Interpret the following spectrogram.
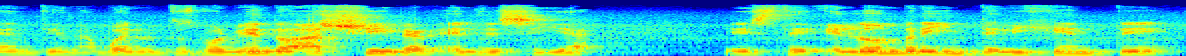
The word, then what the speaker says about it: Schiller: También decías de Schiller o Scheller, ¿cómo se pronuncia? Max Scheller. El que escribió la cuestión de el texto del canto a la alegría de Beethoven, ese mismo. No sé, Schiller. Es Schiller.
